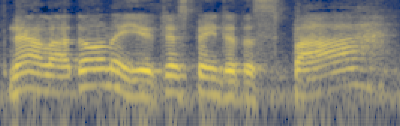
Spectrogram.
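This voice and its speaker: A man's voice: fairly high pitch, animated, a little slow, pushed and bright, slight background noise. A man filming his cruise, chatting and joking as he interviews fellow passengers. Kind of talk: casual travel vlog narration.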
